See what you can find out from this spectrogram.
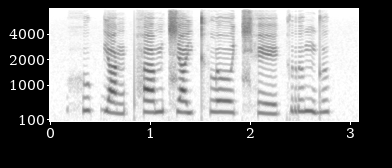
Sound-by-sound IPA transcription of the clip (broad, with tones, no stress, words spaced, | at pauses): hu˦˥k̚ja˩˦ŋ pʰa˦˥mt͡ɕa˧j kʰlɤː˧t͡ɕʰeː˩˦ krɯ˥˩ŋdɯ˥˩k̚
